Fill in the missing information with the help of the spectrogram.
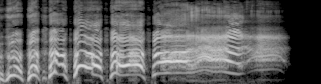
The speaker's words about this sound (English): and without warning, jerks him out of the basement and into the darkness, screaming.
